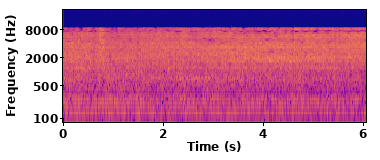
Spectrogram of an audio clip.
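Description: Passenger coaches of an arriving heritage steam train rolling past on the track: a loud, steady noise of steel wheels on the rails.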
